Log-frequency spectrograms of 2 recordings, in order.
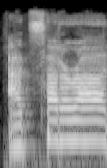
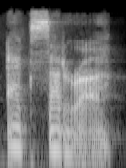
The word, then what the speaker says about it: et cetera: It's pronounced et cetera, not etc.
